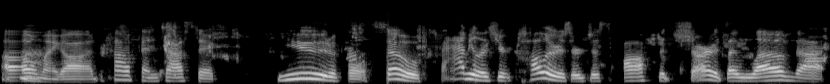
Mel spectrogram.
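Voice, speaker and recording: A woman's voice: fairly low pitch, animated, takes it slowly, muffled recording, a little hiss or hum. A woman teaching art over a video call, effusive and full of praise, often restarting her sentences. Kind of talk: warm, gushing teaching chat.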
